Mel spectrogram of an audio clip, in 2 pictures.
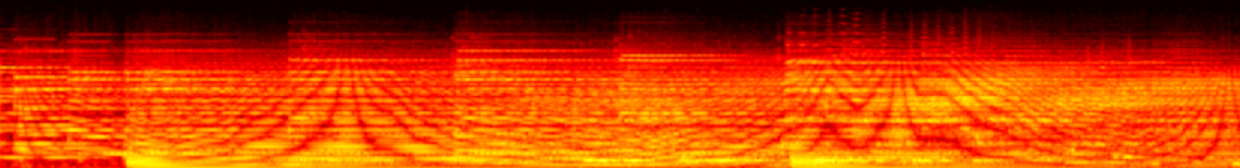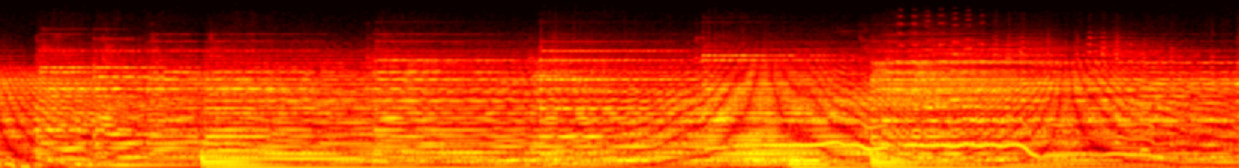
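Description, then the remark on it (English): A song's intro: a dense, swirling wash of synthesizers and keyboards with a flanged, sweeping gong shimmer, sustained chords shifting every few seconds over a steady low drone, loud and continuous with no talking. “The song opens with a wash of synthesizers and keyboards and a gong with a flanging effect on it.”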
